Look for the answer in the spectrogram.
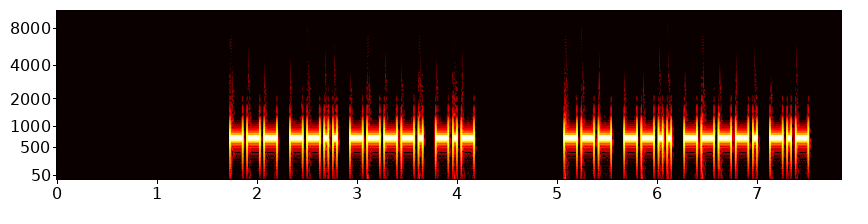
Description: Morse code, heard as a keyed tone, about 28 wpm, 700 Hz. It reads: OZ9K OZ9K
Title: DXCC-100 Call Signs - 4 Characters - Repeated 3x - 28wpm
